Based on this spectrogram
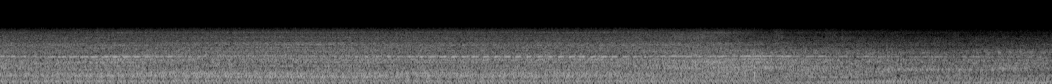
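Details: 1997 Ford F250 5.4 two-valve V8 running rough, check engine light on, code for cylinder 7 misfire: uneven idle with a steady stumble about three times a second; coil 7 tested with back probe and amp probe.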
